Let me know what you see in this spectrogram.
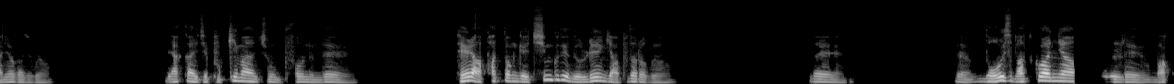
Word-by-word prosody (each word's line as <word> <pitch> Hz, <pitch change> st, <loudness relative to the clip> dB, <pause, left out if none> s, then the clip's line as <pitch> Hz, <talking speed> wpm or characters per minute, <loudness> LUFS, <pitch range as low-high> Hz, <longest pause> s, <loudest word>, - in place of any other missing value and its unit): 아니어 120 Hz, +2 st, -5 dB
가지고요. 100 Hz, -2 st, -11 dB, 1.2 s
약간 125 Hz, +1 st, 0 dB
이제 120 Hz, 0 st, -4 dB
붓기만 135 Hz, +3 st, 0 dB
좀 115 Hz, -3 st, -8 dB
부었는데 115 Hz, -4 st, -6 dB, 1.1 s
제일 165 Hz, +4 st, +6 dB
아팠던 155 Hz, -4 st, +2 dB
게 125 Hz, -2 st, +1 dB
친구들이 215 Hz, -, 0 dB
놀리는 135 Hz, +8 st, +1 dB
게 140 Hz, -, -2 dB
아프더라고요. 105 Hz, -5 st, -5 dB, 1.3 s
네. 115 Hz, -6 st, -5 dB, 1.1 s
네. 120 Hz, -, -6 dB, 0.2 s
너 135 Hz, -, +2 dB
어디서 175 Hz, +3 st, +6 dB
맞고 130 Hz, +8 st, +3 dB
왔냐 160 Hz, -4 st, +7 dB, 0.3 s
그러길래 115 Hz, -3 st, -3 dB
맞고 110 Hz, +2 st, -7 dB
120 Hz, 280 characters per minute, -23 LUFS, 110-145 Hz, 1.3 s, 왔냐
